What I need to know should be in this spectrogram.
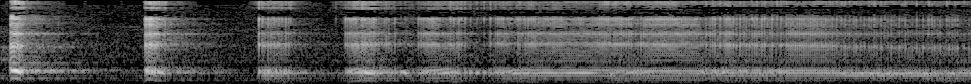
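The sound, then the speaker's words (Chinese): A voice imitates a burp during a singing lesson's warm-up exercise. It gives a few short, croaky, burp-like bursts, then draws one out into a long, sustained, rumbling tone. “第二个，同学们，我们找到打嗝的感觉，拉长。”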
